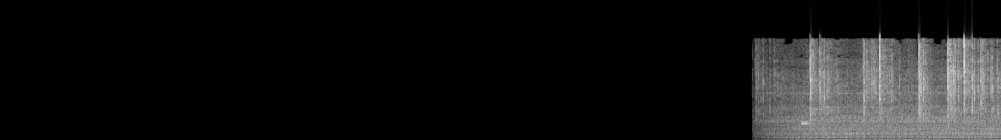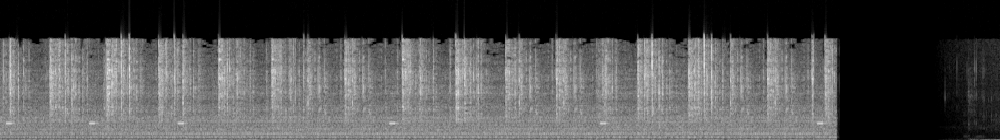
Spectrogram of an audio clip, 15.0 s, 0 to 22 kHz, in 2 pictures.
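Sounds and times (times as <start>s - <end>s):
crackling clicks: 5.7s - 13.8s
film projector running: 5.7s - 13.8s.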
